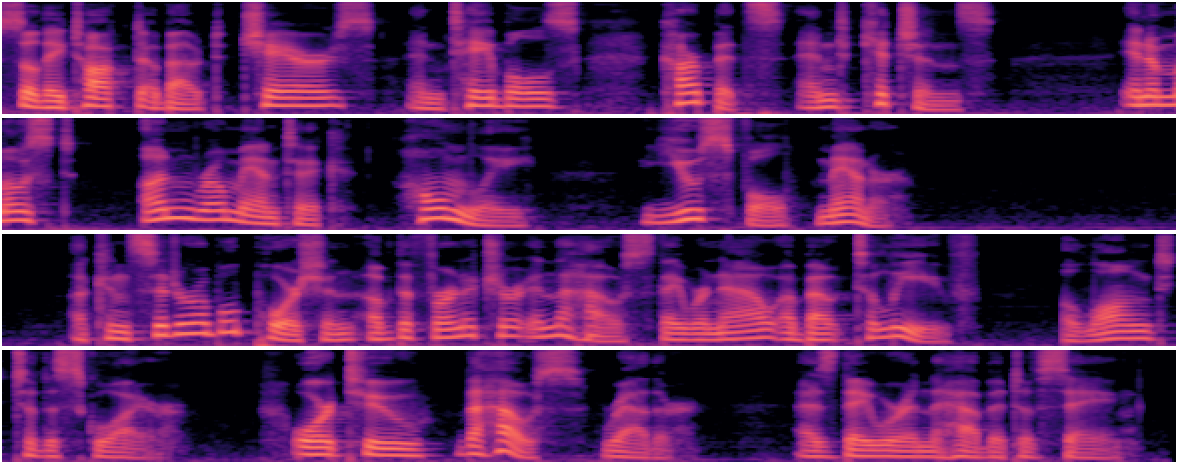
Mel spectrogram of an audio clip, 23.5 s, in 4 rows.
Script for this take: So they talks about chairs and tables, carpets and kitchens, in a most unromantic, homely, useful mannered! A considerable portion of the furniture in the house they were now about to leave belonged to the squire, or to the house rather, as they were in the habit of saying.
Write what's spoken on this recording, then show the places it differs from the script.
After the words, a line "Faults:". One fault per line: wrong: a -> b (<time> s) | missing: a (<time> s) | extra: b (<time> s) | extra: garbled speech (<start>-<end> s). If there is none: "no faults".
So they talked about chairs and tables, carpets and kitchens, in a most unromantic, homely, useful manner! A considerable portion of the furniture in the house they were now about to leave belonged to the squire, or to the house rather, as they were in the habit of saying.
Faults:
wrong: talks -> talked (0.3 s)
wrong: mannered -> manner (10.0 s)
